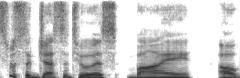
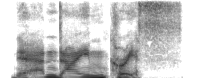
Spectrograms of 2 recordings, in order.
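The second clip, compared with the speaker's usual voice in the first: put-on pirate voice; 4 semitones higher than usual. Podcast co-host introducing himself at the start of the show, in a pirate voice. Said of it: "I was trying to be a pirate".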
